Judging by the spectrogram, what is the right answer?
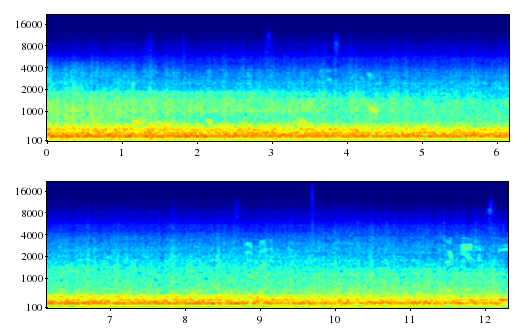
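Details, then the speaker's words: Diesel excavator keeps running at a steady drone after being switched off; the relay clicks but the engine does not stop, so the switch or control unit is suspected to be faulty. "No off. Same thing. Yeah. So, it is something to do with the switch at least. Yeah, I could hear the relay click behind me, too."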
